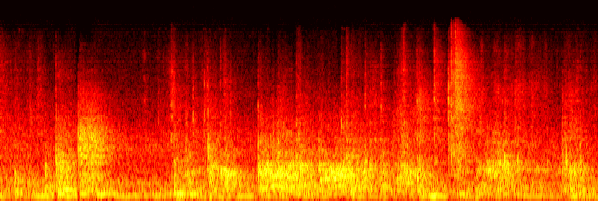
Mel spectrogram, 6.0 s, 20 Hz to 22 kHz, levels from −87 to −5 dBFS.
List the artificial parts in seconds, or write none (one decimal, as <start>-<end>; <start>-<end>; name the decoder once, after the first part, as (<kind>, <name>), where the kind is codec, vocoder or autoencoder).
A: 0.0-2.9 (vocoder, BigVGAN v2); 3.6-6.0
